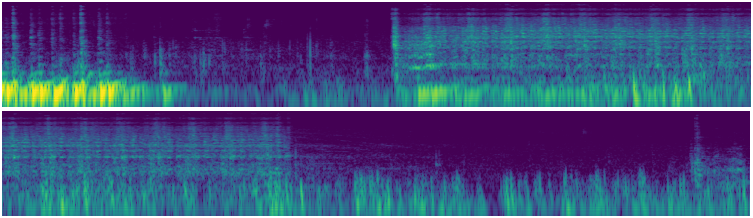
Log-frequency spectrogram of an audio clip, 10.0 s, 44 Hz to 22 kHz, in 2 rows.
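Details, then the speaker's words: 1985 Oldsmobile Cutlass with swapped 283 small-block Chevy V8: starter cranks in short bursts but engine never catches; owner believes it ran out of fuel after sitting, having burned the fuel put in last year. "I know what's wrong with it it ain't got no gas in it I'm pretty sure I remember saying it burnt up all the fuel in this"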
